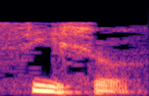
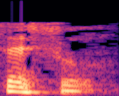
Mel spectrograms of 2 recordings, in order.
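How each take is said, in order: First: The name is said the General American way. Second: The name is said the usual non-American way. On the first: "in general American English, it's pronounced Cecil" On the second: "The usual way of pronouncing this name is Cecil"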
